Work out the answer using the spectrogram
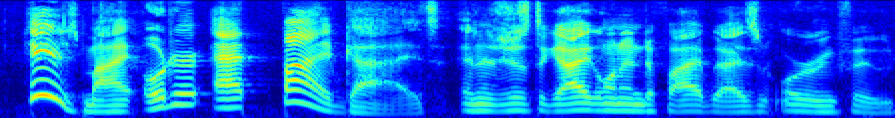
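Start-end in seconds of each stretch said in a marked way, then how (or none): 0.2-2.3 slow, swooping, sing-song, drawn-out dumb influencer voice. Mocking food TikTok videos, imitating that stupid influencer voice. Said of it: "it's that stupid voice".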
